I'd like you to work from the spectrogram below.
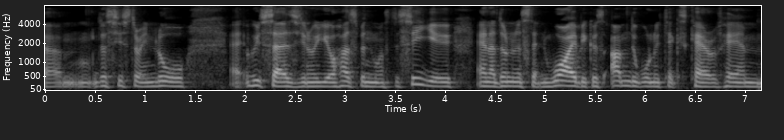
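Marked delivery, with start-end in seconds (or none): none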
